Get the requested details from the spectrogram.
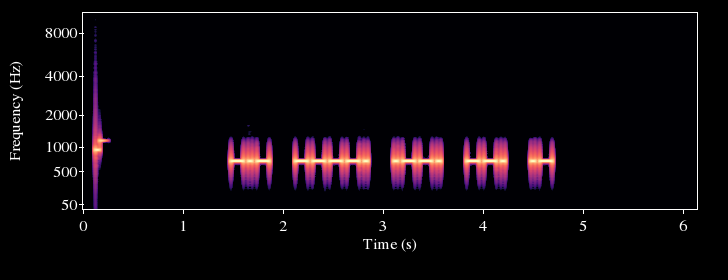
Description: Morse code, heard as a keyed tone, about 28 wpm, spaced as for 20 wpm, 700 Hz. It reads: K9PGA
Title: USA Call Signs - 5 Characters - 2x Character Spacing - 28wpm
